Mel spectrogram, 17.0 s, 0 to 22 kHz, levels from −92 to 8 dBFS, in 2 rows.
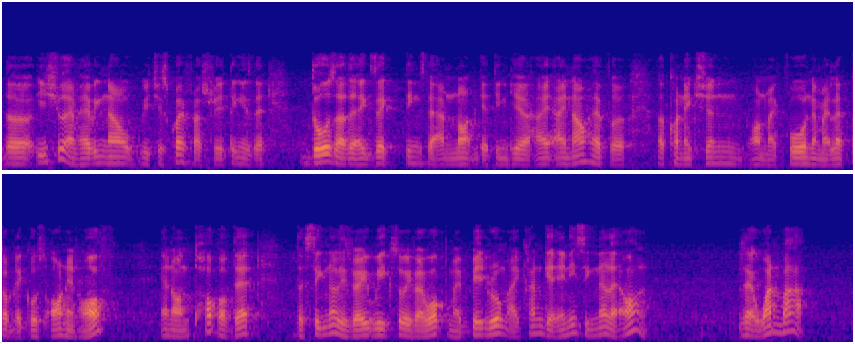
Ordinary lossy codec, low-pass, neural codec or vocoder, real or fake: none; 7.2 kHz; codec, 16 kHz, 16 kbps, FunCodec, trained on LibriTTS, 50 frames a second; fake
